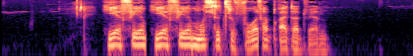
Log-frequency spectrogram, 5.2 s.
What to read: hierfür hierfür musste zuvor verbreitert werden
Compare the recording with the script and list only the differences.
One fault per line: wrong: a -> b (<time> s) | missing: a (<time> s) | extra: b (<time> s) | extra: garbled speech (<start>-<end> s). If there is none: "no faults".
no faults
